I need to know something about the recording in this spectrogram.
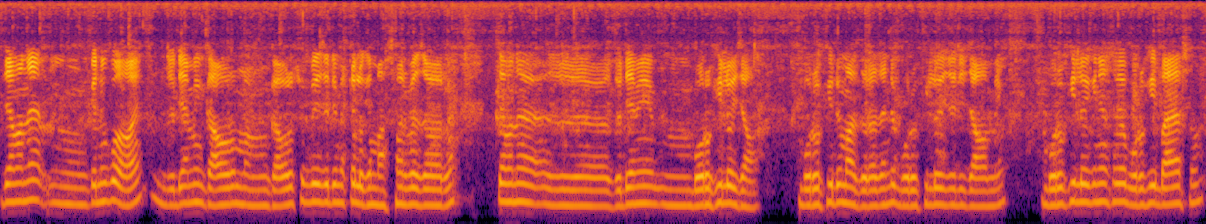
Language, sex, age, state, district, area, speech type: Assamese, male, 18-30, Assam, Darrang, rural, spontaneous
